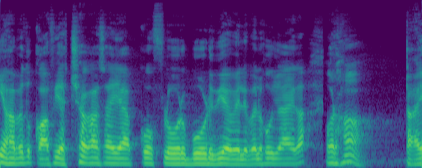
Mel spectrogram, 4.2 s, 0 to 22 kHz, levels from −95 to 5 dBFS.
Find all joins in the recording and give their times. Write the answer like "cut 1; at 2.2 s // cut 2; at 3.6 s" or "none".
cut 1; at 3.1 s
